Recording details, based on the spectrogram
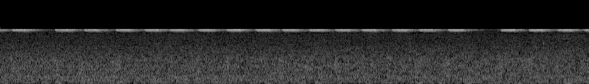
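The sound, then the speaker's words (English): Steady, rhythmic cricket chirping fills the scene, a continuous high-pitched trill pulsing in regular bursts about three times per second, moderately loud with no voices. “And listen, not to the cricket, but the sound of your energy.”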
